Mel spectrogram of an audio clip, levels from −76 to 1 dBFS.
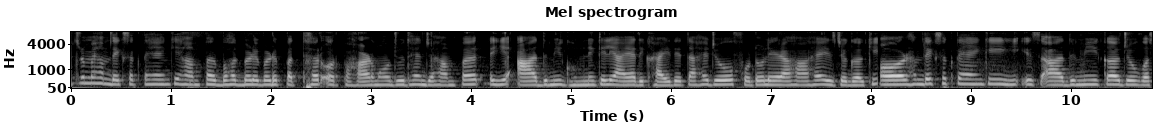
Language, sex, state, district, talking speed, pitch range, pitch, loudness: Hindi, female, Jharkhand, Jamtara, 245 wpm, 205-235 Hz, 225 Hz, -25 LUFS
